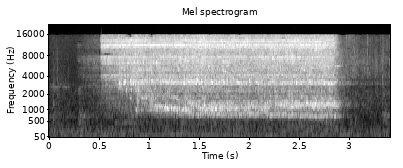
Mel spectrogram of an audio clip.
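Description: For an ASMR recording, water is poured into a wine glass in a steady, bright rushing stream lasting about two and a half seconds, starting and stopping abruptly, with no one talking.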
